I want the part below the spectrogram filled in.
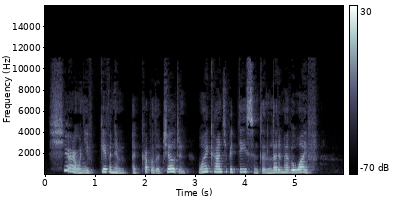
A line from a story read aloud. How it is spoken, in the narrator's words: Murphy will chuckle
